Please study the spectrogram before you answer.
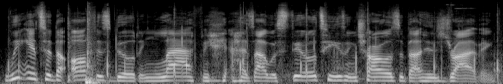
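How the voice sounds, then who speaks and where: A woman's voice: fairly low pitch, normal speed, noisy background, close to an everyday voice. A woman playing a sassy, guilt-torn fiancée who narrates her own romantic drama in a confiding way. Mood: confiding, uneasy. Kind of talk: first-person dramatic narration and romantic dialogue.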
